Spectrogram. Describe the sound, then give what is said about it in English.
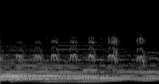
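A bald eagle flying overhead gives a run of about six high, piping chitter notes in quick, even succession, moderately faint, over a steady low background hum. “Nice bald eagle flying overhead.”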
